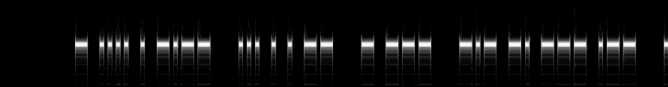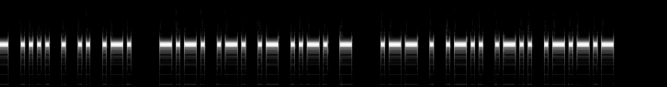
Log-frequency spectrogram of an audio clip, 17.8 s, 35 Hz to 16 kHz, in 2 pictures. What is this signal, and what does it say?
Morse code, heard as a keyed tone, about 22 wpm, 700 Hz. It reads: THEY SEEM TO KNOW THEIR CRAFT WELL.
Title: Sentences from Top 1000 Words - Review Part 6 - 22wpm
